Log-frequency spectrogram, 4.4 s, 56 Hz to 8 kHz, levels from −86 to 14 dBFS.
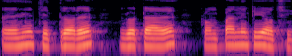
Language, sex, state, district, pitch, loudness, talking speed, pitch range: Odia, male, Odisha, Nuapada, 145 Hz, -16 LUFS, 80 wpm, 140-160 Hz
